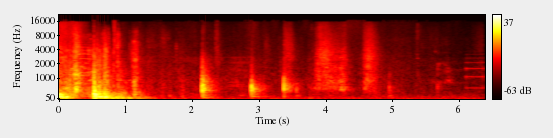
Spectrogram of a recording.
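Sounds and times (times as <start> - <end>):
school director's office door slamming shut with a heavy bang: 0.0 - 1.4
fainter knocks and thuds of an office door settling: 0.0 - 1.5.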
